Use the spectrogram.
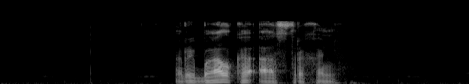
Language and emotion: Russian, neutral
